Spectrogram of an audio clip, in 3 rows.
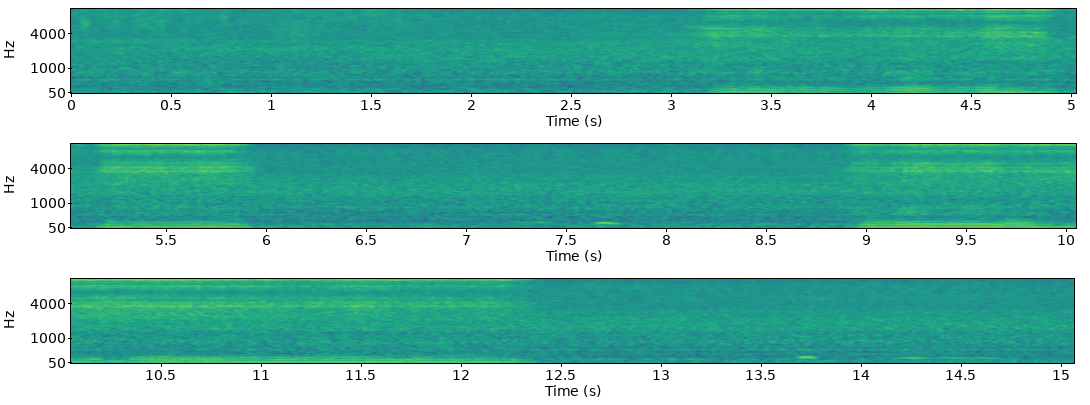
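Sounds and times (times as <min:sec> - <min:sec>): girl snoring loudly: 0:03.0 - 0:06.0, 0:08.9 - 0:12.4.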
